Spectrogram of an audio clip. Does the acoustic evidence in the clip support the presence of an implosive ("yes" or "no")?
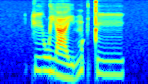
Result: no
